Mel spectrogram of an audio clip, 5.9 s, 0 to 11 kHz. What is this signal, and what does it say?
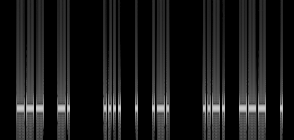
Morse code, heard as a keyed tone, about 25 wpm, spaced as for 18 wpm, 630 Hz. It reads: ON HER FOE
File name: pangram-fs-18-cs-25-barking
